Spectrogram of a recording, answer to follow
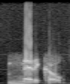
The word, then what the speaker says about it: Miedico: messing up your name can you correct my pronunciation medical medical it's just like a medical person well then that's kind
